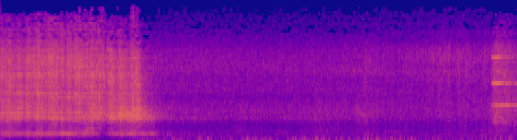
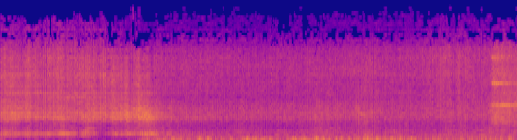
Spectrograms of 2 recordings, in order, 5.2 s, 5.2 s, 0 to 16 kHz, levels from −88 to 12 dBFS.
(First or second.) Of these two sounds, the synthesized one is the second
